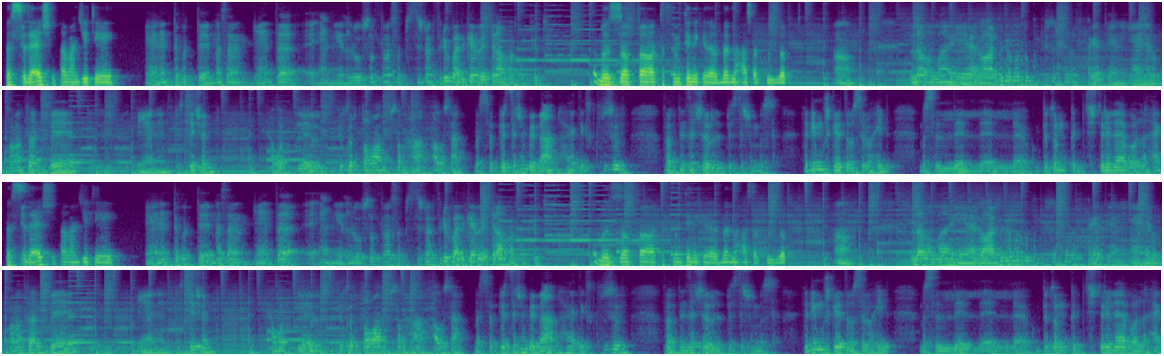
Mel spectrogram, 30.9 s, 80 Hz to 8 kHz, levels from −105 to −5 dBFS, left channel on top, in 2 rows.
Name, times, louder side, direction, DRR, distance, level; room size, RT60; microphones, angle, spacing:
voice 1, 0.1-1.5 7.9-10.4, left 6 dB, 55° left, 0.3 m, -29 dB
voice 2, 1.9-7.3 11.1-18.3 19.0-25.8 26.2-30.9, equal, 15° left, 2.3 m, -39 dB
sound 1, 5.9-21.3, right 1 dB, 80° right, 3.0 m, -44 dB
11.0 x 5.8 x 2.6 m
head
